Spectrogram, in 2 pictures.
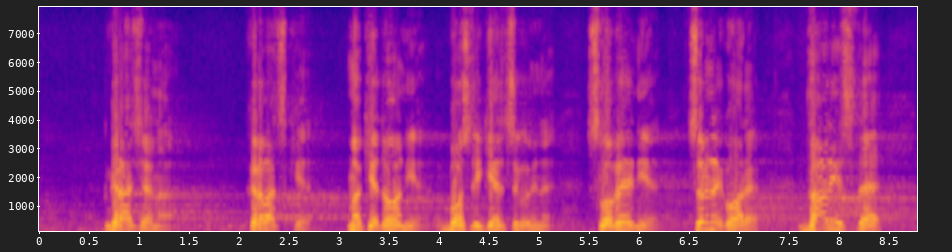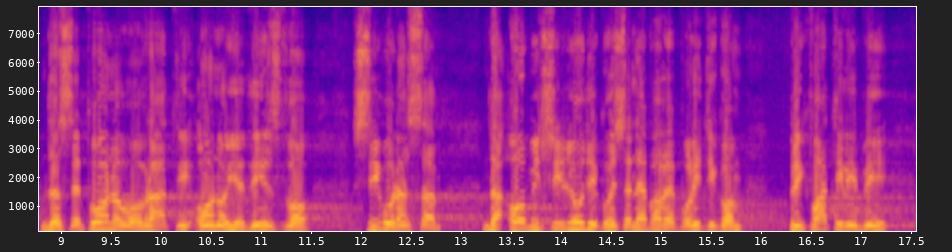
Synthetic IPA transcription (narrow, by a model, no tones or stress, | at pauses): ɡɾad͡ʑana̰ | xr̩ʋaːt̪skḛmake̞d̪o̞nḭjḛbo̞sneixe̞ɾt̪se̞ɡo̞ʋḭnḛ | slˠo̞ʋenḭjḛ | t̪sər̩neɡo̞ɾḛ | d̪alist̪e̞ | d̪ase̞po̞no̞ʋo̞ʋɾaːt̪iʔo̞no̞je̞d̪inst̪ʋo̞ | siɡuɾansam | d̪aʔo̞bit͡ʃniʎuːd̪iko̞jise̞ne̞baʋe̞po̞lit̪̬iko̞m | pɾixʋat̪ilibi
